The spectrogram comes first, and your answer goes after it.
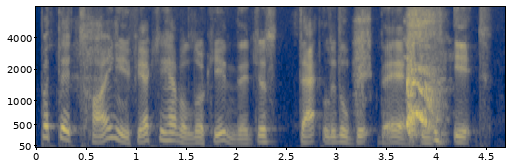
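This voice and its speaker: A man's voice: mid-range voice, big pitch swings, moderate pace, heavy background noise. A man hosting a hobby livestream, chatting casually about tabletop wargame miniatures.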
